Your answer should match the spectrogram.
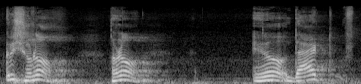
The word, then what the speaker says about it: Krishna: Krishna actually the dot below N means your tongue should touch the top of your pallet. It should go around Kish in the tongue will not touch the pallet. K comes from the tip of the tongue. But when you say Krishna your tongue should go roundish it should bounce.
